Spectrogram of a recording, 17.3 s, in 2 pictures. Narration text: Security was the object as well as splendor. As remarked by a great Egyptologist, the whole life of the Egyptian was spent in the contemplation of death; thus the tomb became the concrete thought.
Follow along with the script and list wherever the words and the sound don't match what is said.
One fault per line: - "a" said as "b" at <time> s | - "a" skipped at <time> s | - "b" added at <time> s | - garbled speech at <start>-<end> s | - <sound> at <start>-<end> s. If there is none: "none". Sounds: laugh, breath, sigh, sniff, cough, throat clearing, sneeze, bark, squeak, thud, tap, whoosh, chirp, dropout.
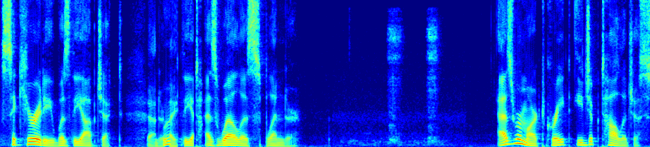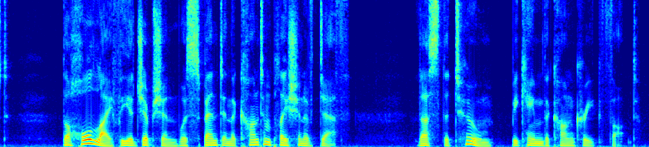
- garbled speech at 2.0-2.7 s
- sniff at 4.5-6.1 s
- "by a" skipped at 7.3 s
- "of" skipped at 10.3 s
